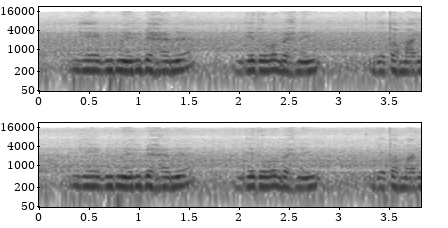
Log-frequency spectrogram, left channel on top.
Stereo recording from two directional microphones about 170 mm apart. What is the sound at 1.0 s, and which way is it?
Speech, 15° left (ahead or behind).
